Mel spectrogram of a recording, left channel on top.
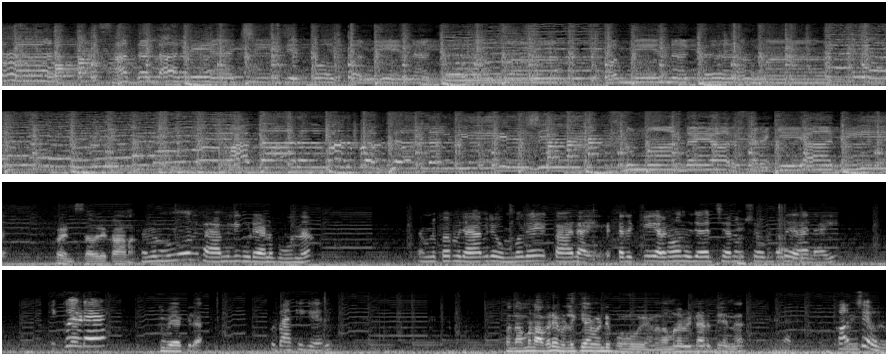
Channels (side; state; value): both; different; correlation 0.00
